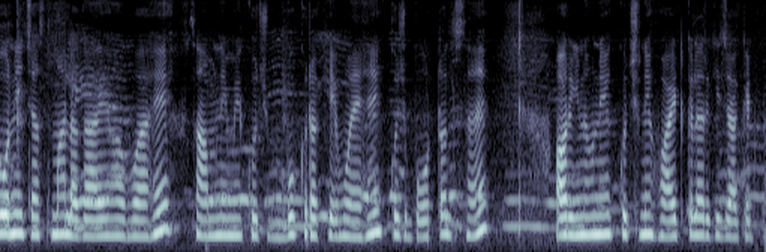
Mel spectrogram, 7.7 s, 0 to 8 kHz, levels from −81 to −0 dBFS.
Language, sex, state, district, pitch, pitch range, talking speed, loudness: Hindi, female, Uttar Pradesh, Jyotiba Phule Nagar, 210 Hz, 200-225 Hz, 195 wpm, -21 LUFS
